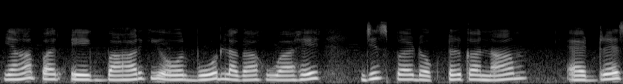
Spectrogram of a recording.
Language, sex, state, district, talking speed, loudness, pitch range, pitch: Hindi, female, Rajasthan, Jaipur, 165 wpm, -13 LUFS, 210-240 Hz, 225 Hz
